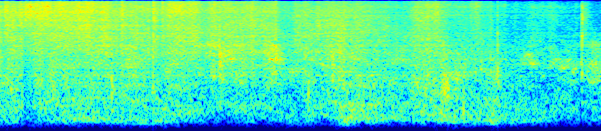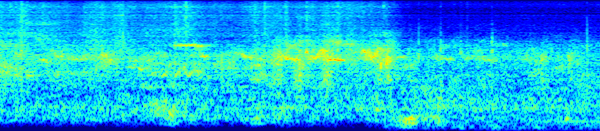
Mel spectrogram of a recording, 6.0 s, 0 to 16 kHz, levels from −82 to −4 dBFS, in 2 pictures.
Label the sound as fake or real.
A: fake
